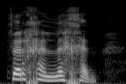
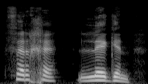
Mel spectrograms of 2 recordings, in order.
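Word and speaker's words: Vergelegen: Ah, so you see, I used to pronounce it verhelegen, only to be corrected, it's verhelegen. So from today onwards, I've got it right.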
